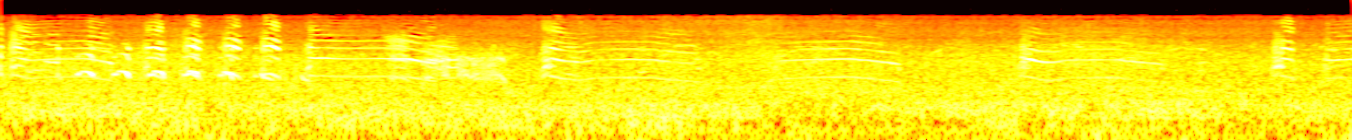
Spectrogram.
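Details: European herring gulls in a group calling loudly, flying and fighting; a rapid series of harsh laughing notes opens, followed by long drawn-out mewing wails repeated every couple of seconds above a constant surf-like roar.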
